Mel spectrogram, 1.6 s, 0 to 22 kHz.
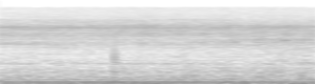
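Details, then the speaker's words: Englander 25-PFS pellet stove, newly replaced combustion air blower (old one burned out) after cleaning, at lowest heat range: low, even hum with a soft steady whoosh, no rattle or scrape; runs quietly and smoothly. "well it's actually turning the combusted fanboys just so quiet"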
